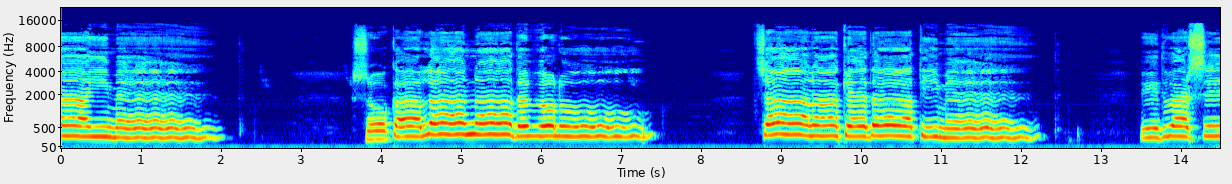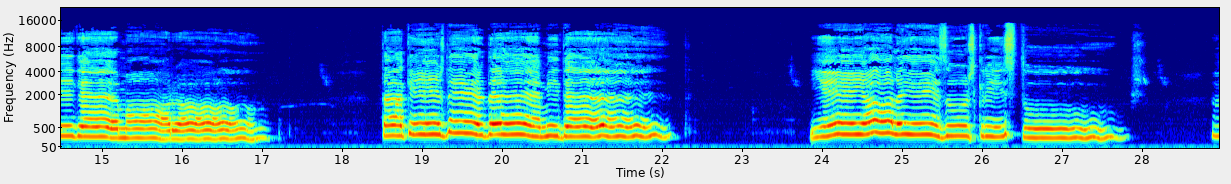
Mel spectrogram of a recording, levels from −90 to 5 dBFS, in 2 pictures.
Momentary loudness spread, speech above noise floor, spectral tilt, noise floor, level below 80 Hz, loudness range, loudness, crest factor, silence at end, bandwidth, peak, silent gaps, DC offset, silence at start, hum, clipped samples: 13 LU; 50 dB; -4.5 dB/octave; -63 dBFS; -62 dBFS; 7 LU; -14 LUFS; 14 dB; 0 s; 15 kHz; 0 dBFS; none; under 0.1%; 0 s; none; under 0.1%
